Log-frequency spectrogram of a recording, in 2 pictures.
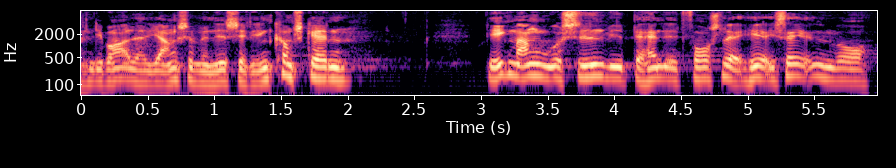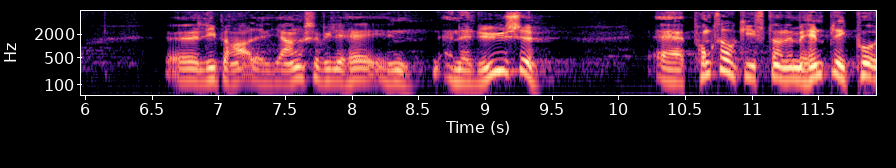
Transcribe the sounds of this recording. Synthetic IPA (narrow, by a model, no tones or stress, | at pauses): lib̥əʁɑ̰̈ːləæliɑ̈ŋsəʋene̝ðˠsed̥əe̝nkʰɒ̽m̰sɡ̥æd̥n̩ | d̥eɐe̝ɡ̥əmɑ̈ŋəuːɐsiːð̞ˠn̩ʋib̥e̝ɦæn̰ləe̝d̥fɒːslɛ̰ːɪɦe̝ɐ̰isɛ̰ːln̩ʋɒ | lib̥əʁɑ̰̈ːləæliɑ̈ŋsɐʋiləɦæʔe̝nænælyːsə | æpʰɔ̽ŋd̥ɑ̈ʊɡ̥ifd̥ɐnəmehenb̥le̝ɡ̥̚pʰɒ̽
